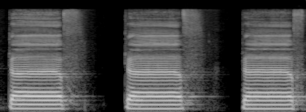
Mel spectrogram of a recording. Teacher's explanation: باریک بھی پڑھنا ہے اور زبان کا پچھلا حصہ اٹھا کر اس کے مد مقابل نرم تالو کو بھی لگانا ہے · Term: کاف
